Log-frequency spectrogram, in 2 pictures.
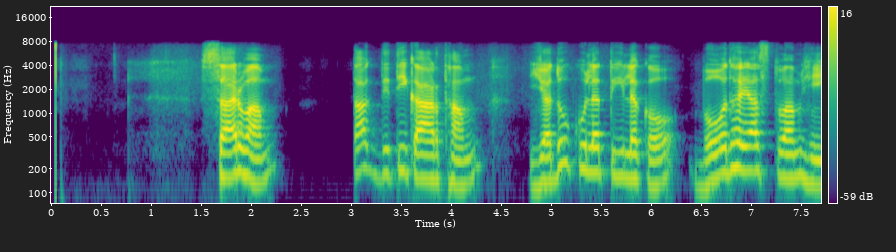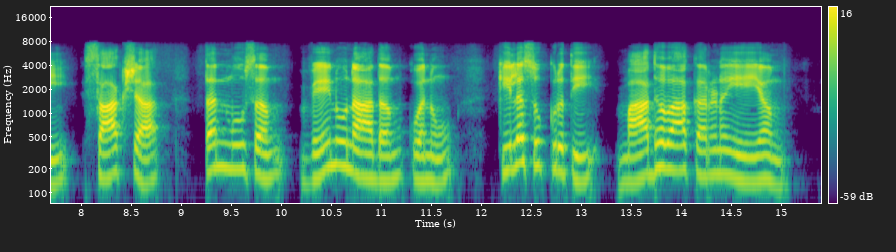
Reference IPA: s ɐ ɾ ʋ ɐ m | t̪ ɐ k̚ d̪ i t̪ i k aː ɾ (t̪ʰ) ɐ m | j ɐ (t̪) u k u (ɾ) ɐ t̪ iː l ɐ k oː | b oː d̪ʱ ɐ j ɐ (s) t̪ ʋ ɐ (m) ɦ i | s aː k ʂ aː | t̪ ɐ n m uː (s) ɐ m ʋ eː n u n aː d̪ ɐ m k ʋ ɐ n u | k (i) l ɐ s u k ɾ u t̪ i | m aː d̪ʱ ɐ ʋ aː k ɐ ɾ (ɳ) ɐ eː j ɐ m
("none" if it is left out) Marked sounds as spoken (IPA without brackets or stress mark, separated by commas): t̪ʰ, d̪, l, s, m, s, i, ɳ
